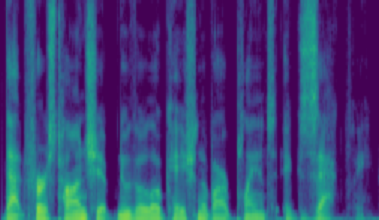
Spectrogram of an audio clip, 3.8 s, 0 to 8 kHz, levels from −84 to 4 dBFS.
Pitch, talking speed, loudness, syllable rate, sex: 110 Hz, 175 wpm, -20 LUFS, 4.2 syllables/s, male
